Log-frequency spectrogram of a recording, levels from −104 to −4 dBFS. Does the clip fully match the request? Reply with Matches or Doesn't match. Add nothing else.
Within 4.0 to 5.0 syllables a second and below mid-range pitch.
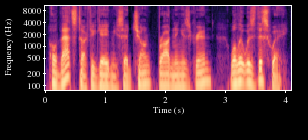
Matches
